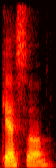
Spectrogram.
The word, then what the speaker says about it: KSO: His name is Keso, and it's KSO. It's spelled KSO, but he pronounces it Keso.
